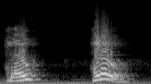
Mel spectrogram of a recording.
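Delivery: calling out loudly. Acted. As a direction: call out into the dark. Calling out for help.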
